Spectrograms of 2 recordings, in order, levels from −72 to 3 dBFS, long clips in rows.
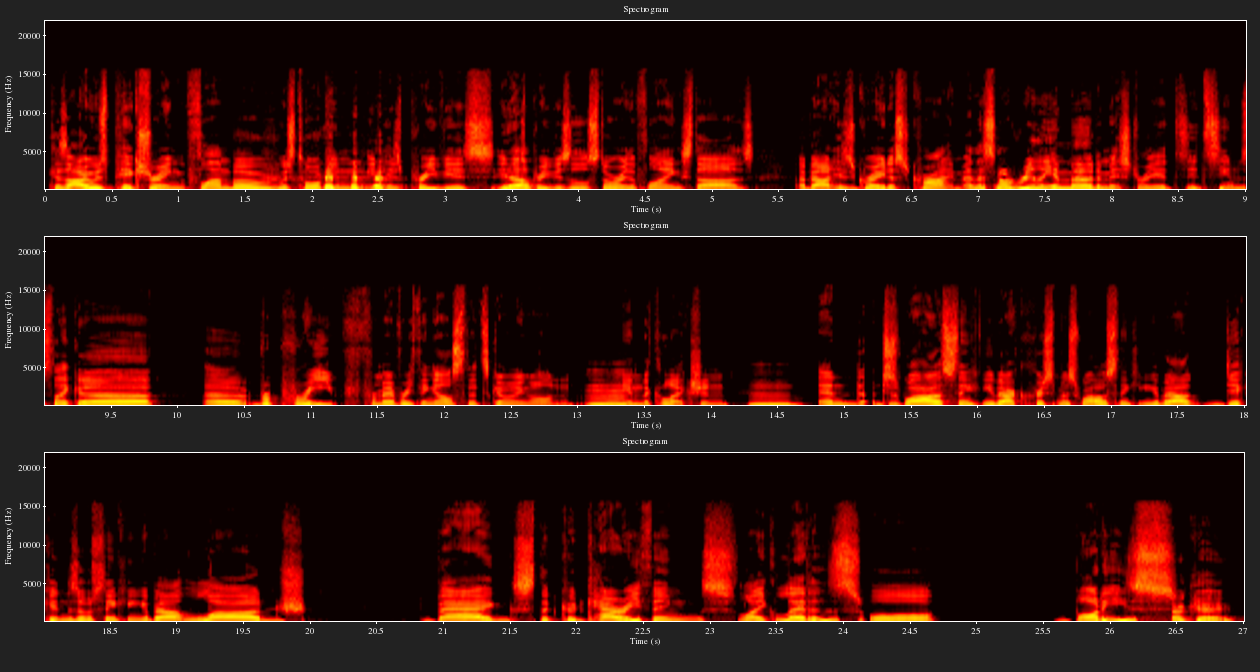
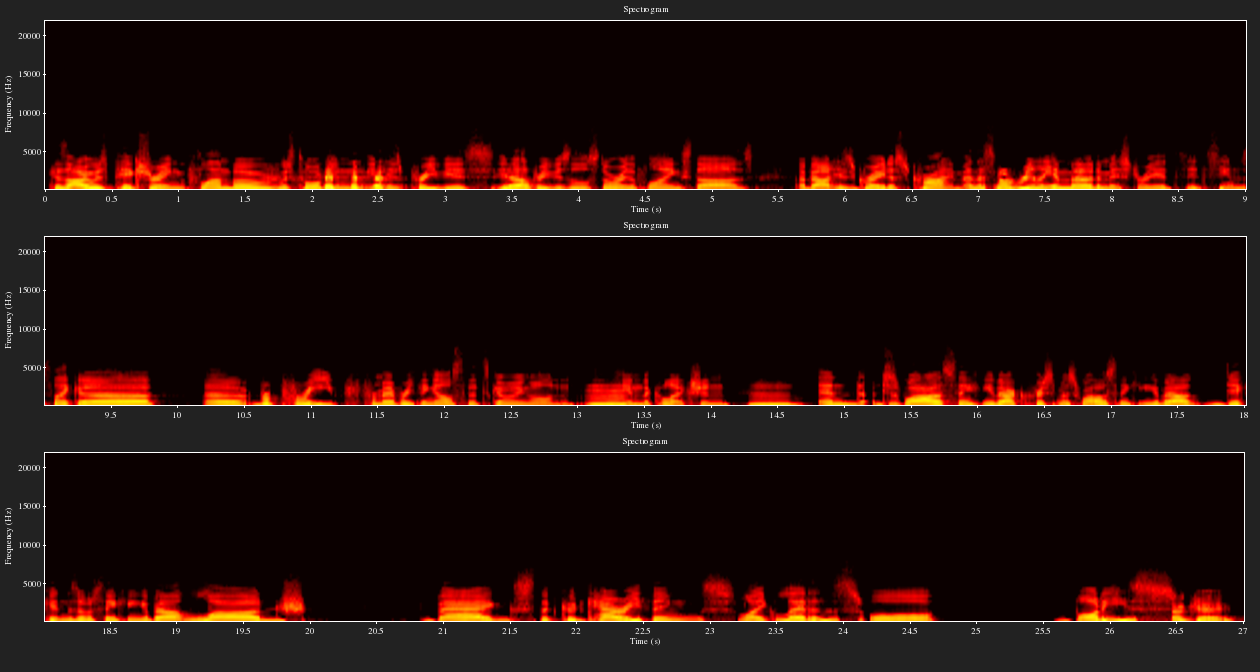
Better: first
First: none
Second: muffled; very; fading above 3 kHz

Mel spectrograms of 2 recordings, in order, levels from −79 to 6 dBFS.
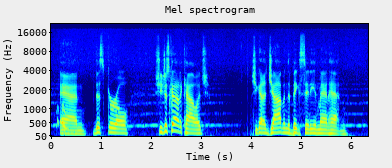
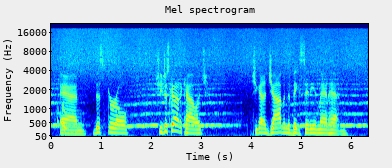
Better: first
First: hiss; faint; throughout; 20 dB below the speech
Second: hiss; loud; throughout; 4 dB below the speech

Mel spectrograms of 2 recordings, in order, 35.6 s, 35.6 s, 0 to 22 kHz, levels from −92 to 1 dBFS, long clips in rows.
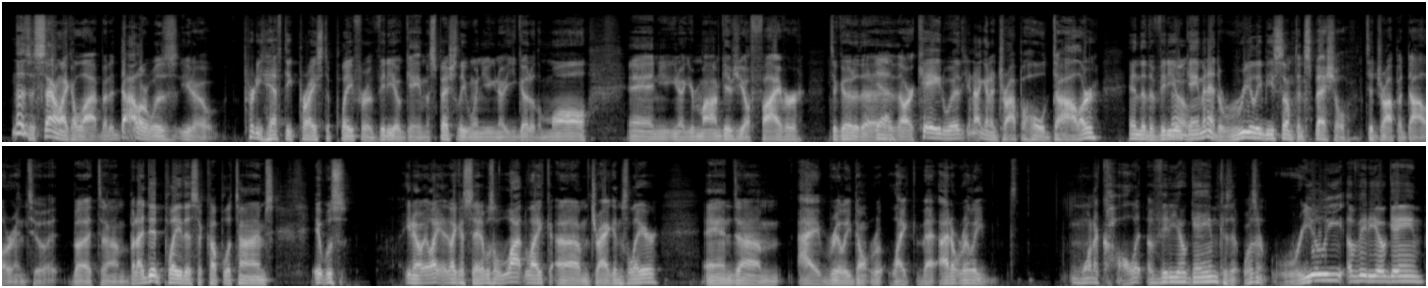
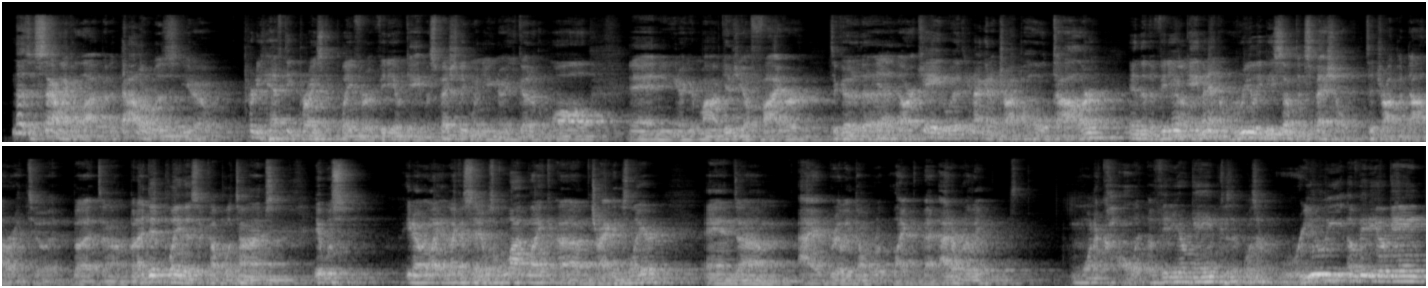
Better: first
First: none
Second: off-mic speech; far // room echo; noticeable; dies away in 1.5 s

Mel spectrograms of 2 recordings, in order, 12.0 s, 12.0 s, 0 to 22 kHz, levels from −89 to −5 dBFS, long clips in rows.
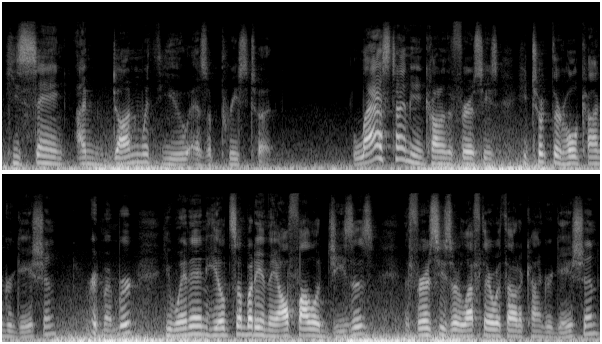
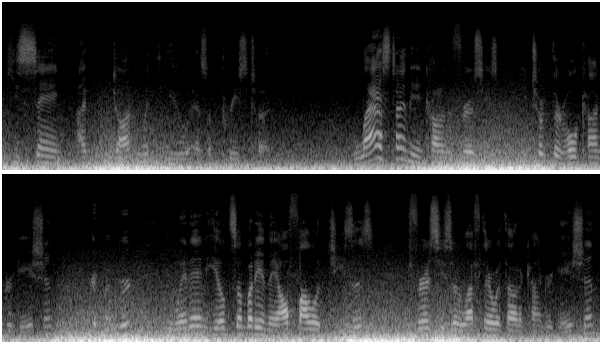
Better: first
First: low rumble; faint; throughout; 20 dB below the speech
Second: low rumble; loud; throughout; 4 dB below the speech

